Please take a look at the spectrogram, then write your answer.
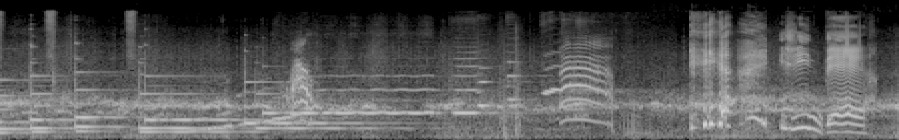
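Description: A cartoon cat meows during a thunderstorm in a children's cartoon, with a string of rising and falling meows and caterwauls over background music and chimes, and childlike voices alongside.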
